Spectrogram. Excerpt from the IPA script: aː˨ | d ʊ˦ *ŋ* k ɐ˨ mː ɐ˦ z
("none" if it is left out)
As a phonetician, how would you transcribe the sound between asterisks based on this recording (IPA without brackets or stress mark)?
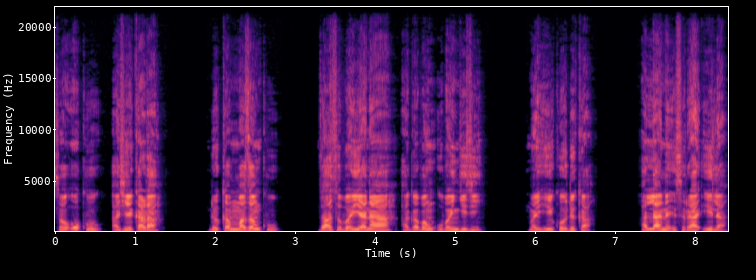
none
